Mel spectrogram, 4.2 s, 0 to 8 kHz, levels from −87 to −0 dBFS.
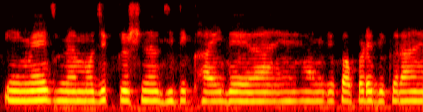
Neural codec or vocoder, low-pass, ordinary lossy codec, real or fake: codec, 16 kHz, 4 kbps, FreqCodec, larger model; 7.2 kHz; Opus, 32 kbps; fake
